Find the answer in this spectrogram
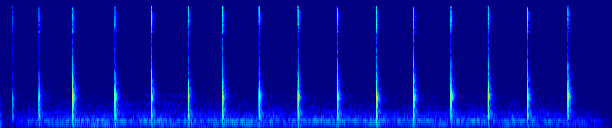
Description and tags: Bolinha de ping pong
